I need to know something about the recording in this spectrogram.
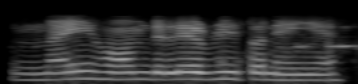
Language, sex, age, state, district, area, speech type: Urdu, female, 18-30, Bihar, Khagaria, rural, conversation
